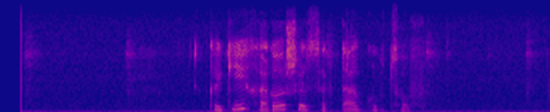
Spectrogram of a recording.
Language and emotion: Russian, neutral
